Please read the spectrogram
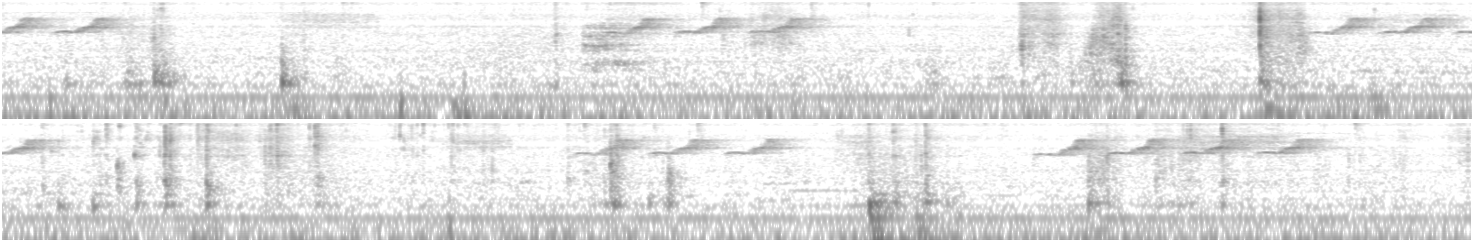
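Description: A small bird calling: a short phrase of three quick chirps, repeated about every three to four seconds. Under it come scattered soft knocks of a spoon stirring flour in a plastic bowl.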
